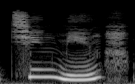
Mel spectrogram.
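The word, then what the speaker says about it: Циньмин (清明): Сезон Циньмин можно дословно перевести как «сезон чистоты и ясности». Иероглиф «цин» произносится в первом тоне. В переводе на русский язык это «чистый, чистота». А иероглиф «мин» произносится во втором тоне, значит «ясности, ясны».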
